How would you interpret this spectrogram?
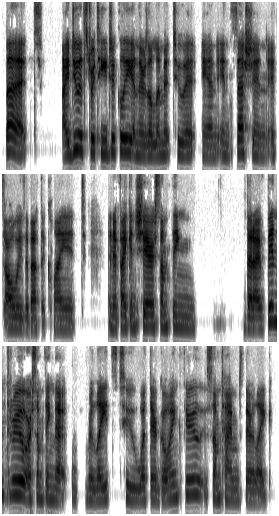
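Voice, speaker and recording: A woman therapist speaks openly in a relaxed interview, reflective and quick to laugh at herself. Her voice sits a touch low. The sound is close and dry, with no room around it. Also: no room sound. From Los Angeles, United States. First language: Pashto. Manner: candid, reflective, self-deprecating humor. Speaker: therapist, guest. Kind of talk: casual conversational interview.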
